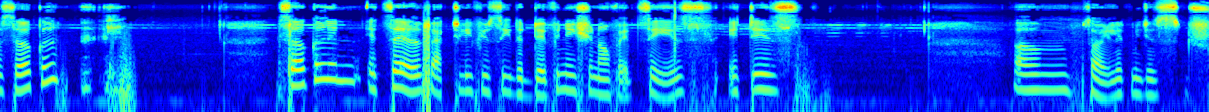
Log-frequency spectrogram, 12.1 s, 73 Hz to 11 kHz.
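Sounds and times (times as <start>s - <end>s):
microphone hum and hiss: 0.0s - 8.4s, 9.4s - 12.0s.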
